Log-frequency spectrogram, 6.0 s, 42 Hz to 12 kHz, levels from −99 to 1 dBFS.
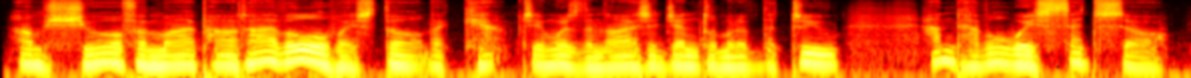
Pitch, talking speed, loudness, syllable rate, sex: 110 Hz, 210 wpm, -18 LUFS, 5.4 syllables/s, male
